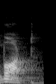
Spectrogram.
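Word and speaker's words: bought: ಯು ಜಿ H sari U ಜಿ H silent ಆಗಿರುತ್ತೆ ಬಿ ಓ ಟಿ ಬಾಟ್ ಬಾಟ್ ಹಾಗೆ ಇದು ತೆಗಿಬೇಕು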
